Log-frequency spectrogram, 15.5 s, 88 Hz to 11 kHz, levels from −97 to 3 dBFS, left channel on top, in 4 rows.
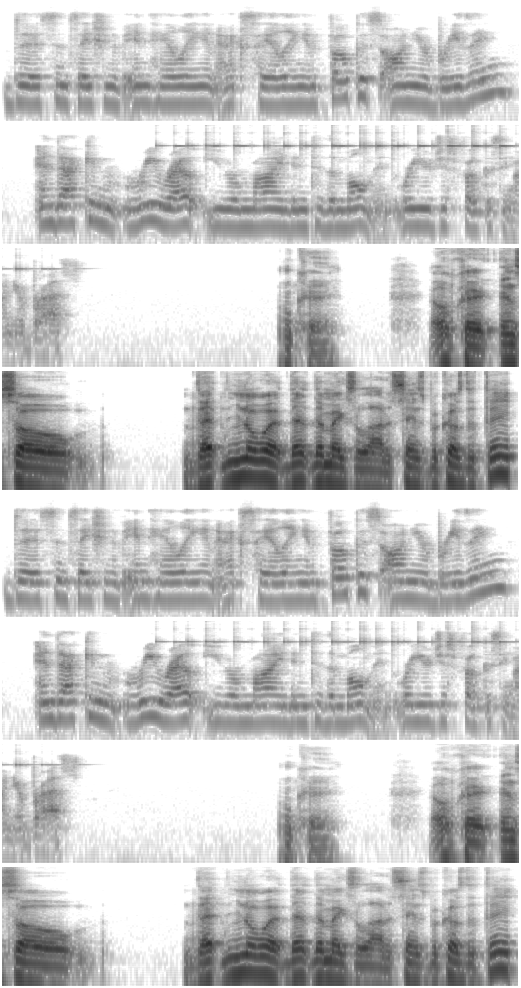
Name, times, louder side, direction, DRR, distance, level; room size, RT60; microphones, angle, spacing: voice 1, 0.0-3.8 4.1-8.3, right 1 dB, 55° right, 2.4 m, -45 dB
Bell, 5.0-8.4, left 3 dB, ahead, 1.3 m, -45 dB
voice 2, 9.9-10.2 11.0-12.3 13.0-15.4, left 5 dB, 75° left, 0.5 m, -23 dB
7.3 x 5.0 x 5.2 m
head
